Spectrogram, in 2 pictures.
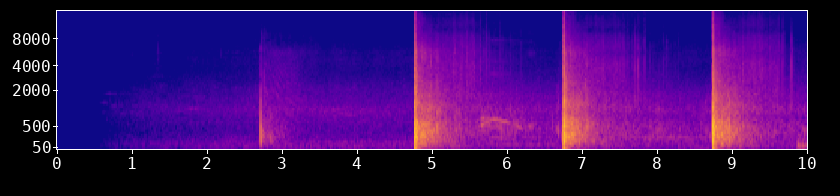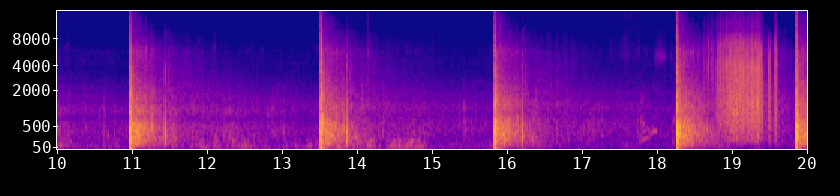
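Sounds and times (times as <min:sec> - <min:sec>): firework bangs echoing: 0:02.6 - 0:03.3, 0:04.7 - 0:17.3, 0:18.2 - 0:20.0.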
